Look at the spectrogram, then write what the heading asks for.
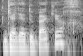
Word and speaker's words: Galia De Backer: Galia, Antoine, Galia de Backer, je prononce bien, ça va?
